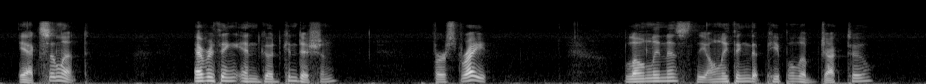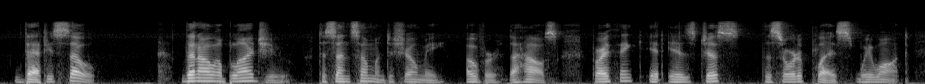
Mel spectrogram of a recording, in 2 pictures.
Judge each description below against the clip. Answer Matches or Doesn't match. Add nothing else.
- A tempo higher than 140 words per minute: Doesn't match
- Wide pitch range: Doesn't match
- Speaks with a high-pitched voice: Doesn't match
